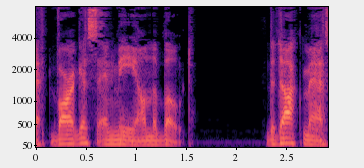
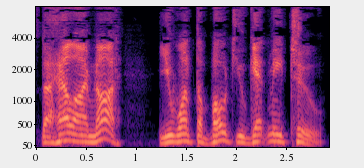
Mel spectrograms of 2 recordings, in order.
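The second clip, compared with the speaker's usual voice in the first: loud, high, indignant insistence; defiant outburst; 7 semitones higher, 5 dB louder than usual. Acted. Boat owner to McKnight, insisting he comes too, loud and defiant. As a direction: refuse to be left behind, louder on the first words. Vargas insists on coming along.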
